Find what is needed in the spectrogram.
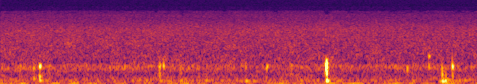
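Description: Near silence: faint hiss with a few short, faint pops, the clearest about one and a half seconds in.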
